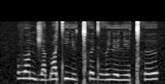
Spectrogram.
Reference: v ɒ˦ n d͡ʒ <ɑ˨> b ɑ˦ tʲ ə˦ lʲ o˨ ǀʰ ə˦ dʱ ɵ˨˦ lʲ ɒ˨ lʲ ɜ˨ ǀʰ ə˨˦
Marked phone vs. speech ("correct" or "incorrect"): incorrect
